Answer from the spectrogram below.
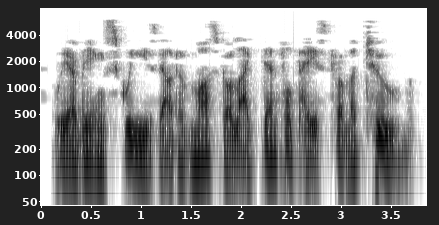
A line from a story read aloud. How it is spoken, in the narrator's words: Aida said quietly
